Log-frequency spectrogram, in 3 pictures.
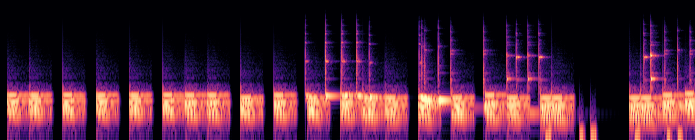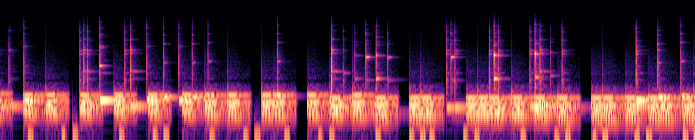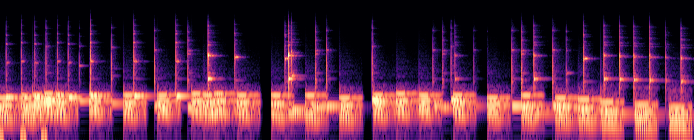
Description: Sine Wave

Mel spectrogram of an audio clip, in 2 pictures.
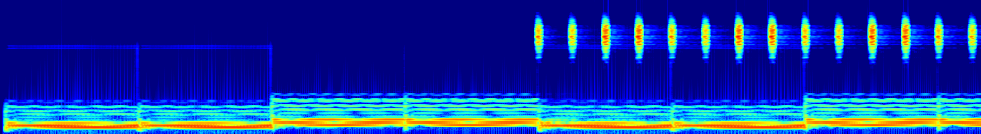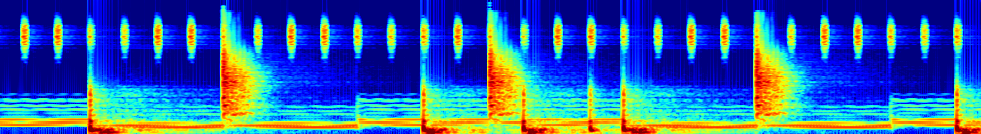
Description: Sinwave

